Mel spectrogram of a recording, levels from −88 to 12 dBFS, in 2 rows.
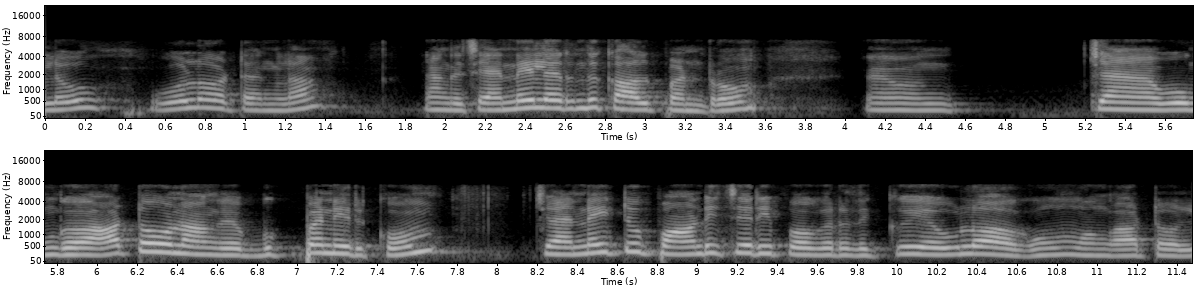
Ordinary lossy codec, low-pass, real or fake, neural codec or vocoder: AAC, 48 kbps; 7.2 kHz; fake; codec, 16 kHz, 8 kbps, FunCodec, trained on Chinese and English, 25 frames a second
